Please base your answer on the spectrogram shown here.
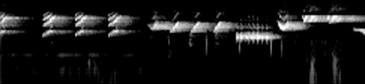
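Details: Full pumping lure song from an Asian pied starling: four quick repeated paired chirps, a run of buzzy mid-pitched notes, a low rattling trill, then a sustained bright high whistle.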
